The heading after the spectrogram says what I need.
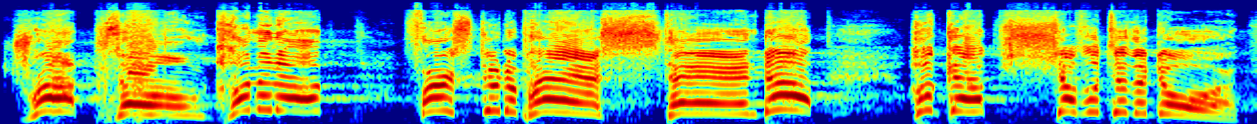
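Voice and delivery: high, loud string of jump orders; stretched, hollered jump commands; instructor's shouted commands. Retold or imitated. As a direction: bark out commands over roaring aircraft noise. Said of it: "They come back in".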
